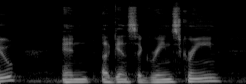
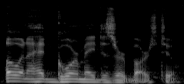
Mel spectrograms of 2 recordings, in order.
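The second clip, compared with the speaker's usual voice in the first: ordinary delivery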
